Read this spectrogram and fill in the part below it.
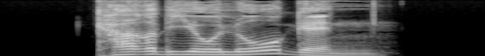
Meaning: female equivalent of Kardiologe (“cardiologist”)
- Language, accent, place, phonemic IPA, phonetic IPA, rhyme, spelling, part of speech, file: German, Germany, Berlin, /ˌkaʁdi̯oˈloːɡɪn/, [ˌkʰaɐ̯di̯oˈloːɡɪn], -oːɡɪn, Kardiologin, noun, De-Kardiologin.ogg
